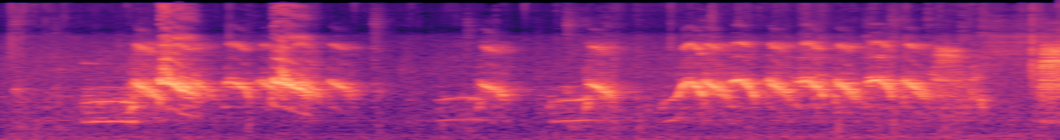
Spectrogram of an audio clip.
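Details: Decoy song of the White-crested laughingthrush used to lure wild birds: short whistled introductory notes and laughing phrases, then a quick run of chattering calls.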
